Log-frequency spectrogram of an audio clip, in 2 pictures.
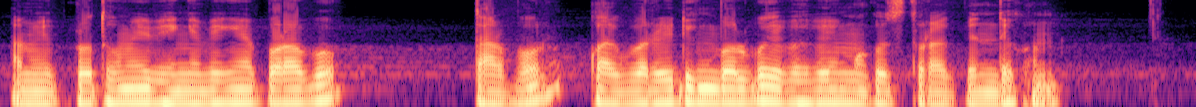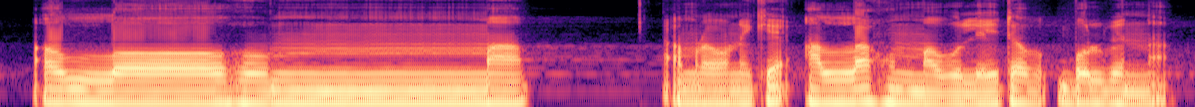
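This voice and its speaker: Male teacher, low and even, unhurried lesson delivery, long reverb. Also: gravelly. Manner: slow, drawn-out Arabic recitation between Bengali explanations. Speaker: religious teacher. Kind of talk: recitation lesson. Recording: reverberant with faint music. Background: faint music.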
